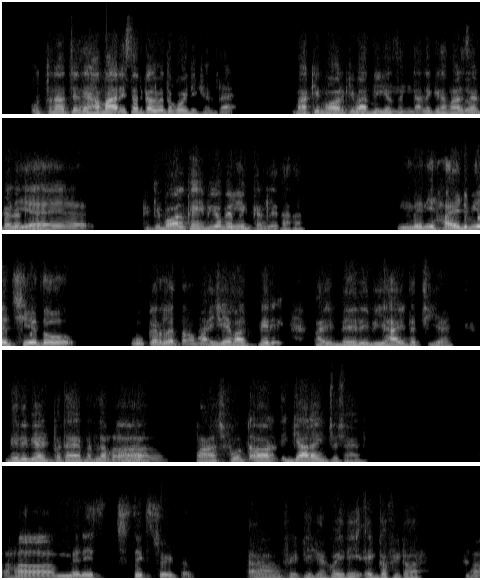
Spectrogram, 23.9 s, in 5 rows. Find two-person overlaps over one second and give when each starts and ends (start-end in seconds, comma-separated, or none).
3.5-5.3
